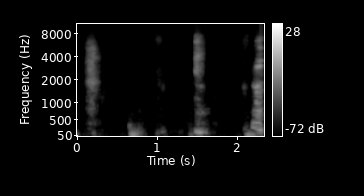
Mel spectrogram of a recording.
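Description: A woman breathing, three short, faint breaths through the nose and mouth during a slow arm-swinging exercise.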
